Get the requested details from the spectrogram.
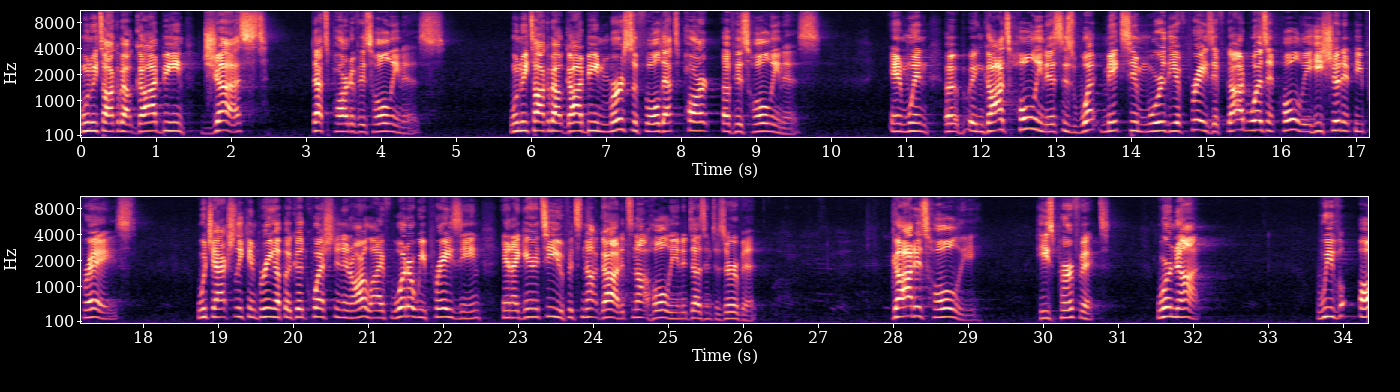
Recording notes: was preached on December 5th at the 10AM service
